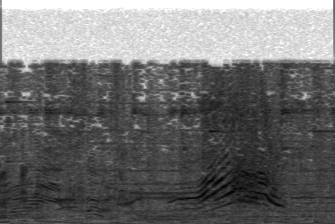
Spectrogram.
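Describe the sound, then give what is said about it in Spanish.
A cat gives a loud, drawn-out meow that rises and then falls, close by, while people talk underneath throughout. “Dígale al gato que nomás yo para eso, Viva de México.”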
